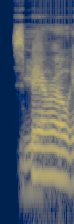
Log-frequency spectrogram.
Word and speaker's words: Sperou: At one point, your your pastor Mike Sperou yeah.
